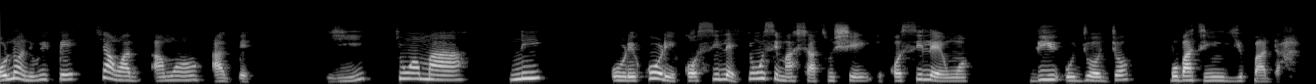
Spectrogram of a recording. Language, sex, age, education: Yoruba, female, 30-45, tertiary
